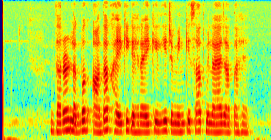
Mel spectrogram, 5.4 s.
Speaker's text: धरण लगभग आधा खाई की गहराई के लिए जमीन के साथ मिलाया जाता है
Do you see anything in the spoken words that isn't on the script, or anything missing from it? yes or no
no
